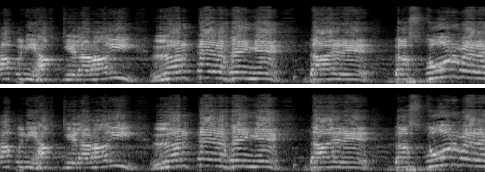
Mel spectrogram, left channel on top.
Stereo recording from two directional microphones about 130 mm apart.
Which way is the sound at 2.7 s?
20° left (ahead or behind).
